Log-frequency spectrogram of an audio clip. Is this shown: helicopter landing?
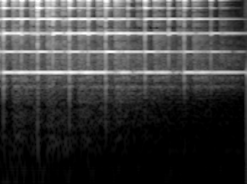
no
